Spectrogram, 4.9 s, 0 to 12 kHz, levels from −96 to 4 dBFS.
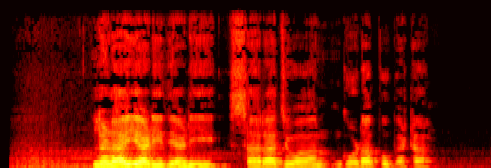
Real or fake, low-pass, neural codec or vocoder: real; 10.8 kHz; none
